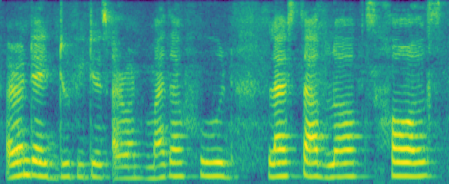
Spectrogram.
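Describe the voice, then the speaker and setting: A woman in her twenties, a lifestyle YouTuber, talks through her makeup routine indoors at home in a relaxed get-ready-with-me chat, dropping Swahili phrases into English. She speaks at a moderate pace in a mellow, mid-range voice with a flat delivery.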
